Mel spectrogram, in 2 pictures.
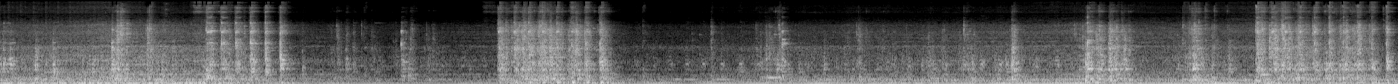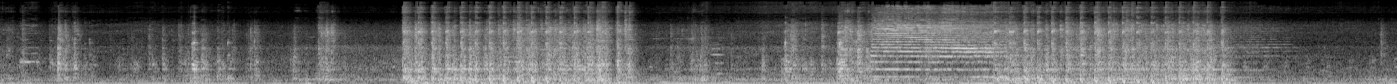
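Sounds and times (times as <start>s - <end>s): concrete breaker hammering: 0.0s - 3.1s, 5.0s - 6.3s, 9.9s - 14.9s, 18.0s - 20.5s, 23.6s - 26.6s.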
